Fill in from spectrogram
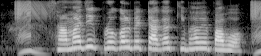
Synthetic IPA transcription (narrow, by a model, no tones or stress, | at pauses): ʃamad͡ʑik̚pɾokolp̬eɾʈakakibʱabepabo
